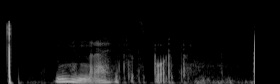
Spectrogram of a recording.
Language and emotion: Russian, positive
